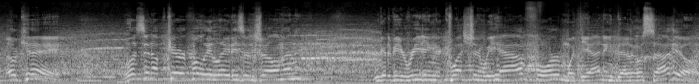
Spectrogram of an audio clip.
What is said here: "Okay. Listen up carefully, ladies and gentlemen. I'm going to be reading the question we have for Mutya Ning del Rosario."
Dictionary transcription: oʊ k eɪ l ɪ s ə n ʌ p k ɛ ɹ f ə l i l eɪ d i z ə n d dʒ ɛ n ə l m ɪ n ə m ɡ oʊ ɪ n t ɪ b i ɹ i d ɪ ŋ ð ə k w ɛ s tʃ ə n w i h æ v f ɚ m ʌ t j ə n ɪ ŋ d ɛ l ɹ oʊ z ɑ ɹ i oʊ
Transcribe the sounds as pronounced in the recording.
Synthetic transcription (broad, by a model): oʊ k eɪ l ɪ s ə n ʌ p k ɛ ɹ f l i l eɪ d i z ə n dʒ ɛ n l m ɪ n ə m ɡ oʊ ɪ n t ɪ b i ɹ i d ɪ ŋ ð ə k w ɛ s tʃ ə n w i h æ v f ɚ m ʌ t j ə n ɪ ŋ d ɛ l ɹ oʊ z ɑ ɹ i oʊ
